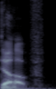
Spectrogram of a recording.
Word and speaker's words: Dove: And the company is pronounced the second one, the noun form. Dove. Dove is the short U sound. But the other one is not the long U sound. It's the long O sound.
